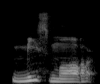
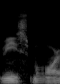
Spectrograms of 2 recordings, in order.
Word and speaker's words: Mizmor: Yeah, Mizmor is the Romanized version, and I'm pronouncing it in a very English way. I think it's actually pronounced Mizmor, like you said, but Mizmor means psalm in Hebrew, Mhm.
